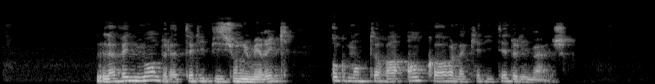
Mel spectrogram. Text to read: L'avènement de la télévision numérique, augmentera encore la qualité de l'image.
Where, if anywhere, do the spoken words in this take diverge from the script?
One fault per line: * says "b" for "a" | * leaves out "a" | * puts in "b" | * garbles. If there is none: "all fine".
all fine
